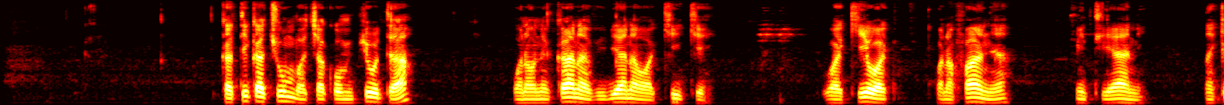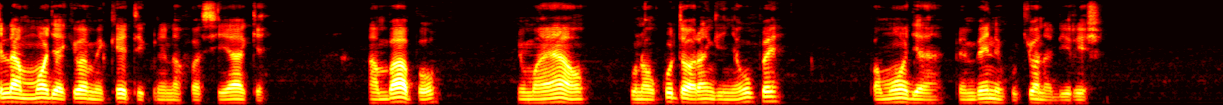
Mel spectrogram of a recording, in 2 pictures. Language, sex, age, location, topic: Swahili, male, 18-24, Dar es Salaam, education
